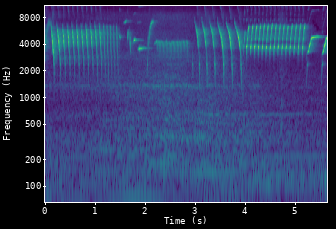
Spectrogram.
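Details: Belgian canary singing a loud, high song: a fast trill of rapid pulses, then clear whistled notes and a string of repeated sharply descending sweeps, closing with another rapid trill.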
